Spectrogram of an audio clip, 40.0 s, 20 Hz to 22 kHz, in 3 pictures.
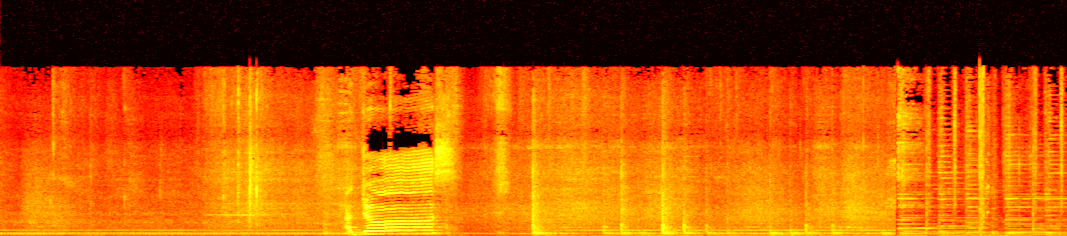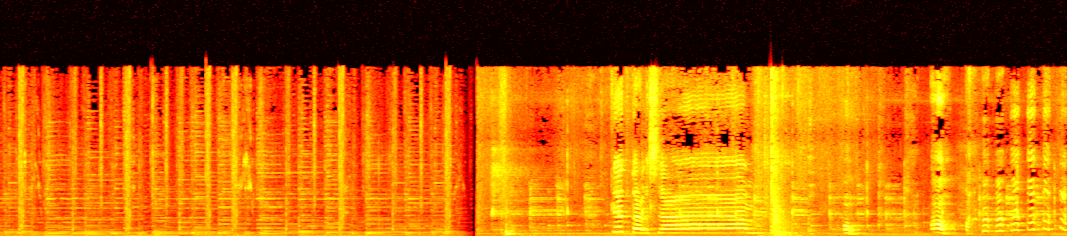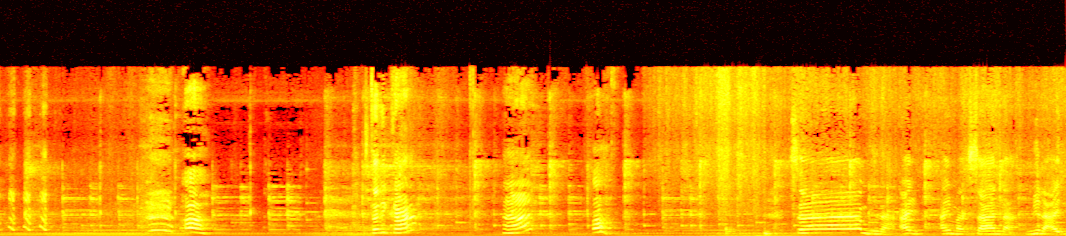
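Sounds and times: steady mechanical hum: 0:00.0 - 0:11.2, 0:19.3 - 0:40.0.

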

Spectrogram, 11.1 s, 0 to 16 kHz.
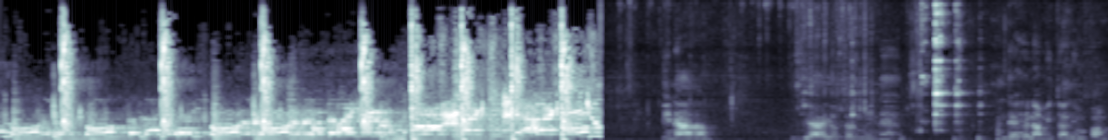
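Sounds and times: metal spoon clinking on bowl: 0:08.0 - 0:10.0.

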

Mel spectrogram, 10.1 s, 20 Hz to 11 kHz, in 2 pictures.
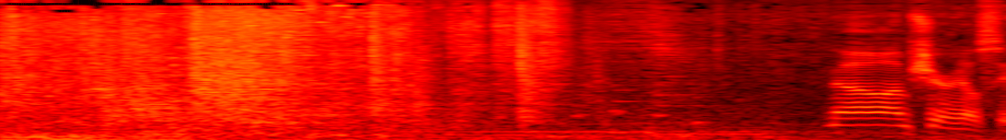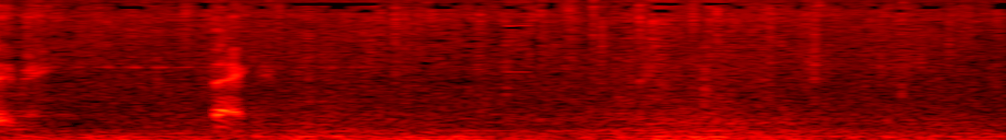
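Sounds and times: fire crackling: 0:00.0 - 0:10.0
low rumble of flames: 0:00.0 - 0:10.0.

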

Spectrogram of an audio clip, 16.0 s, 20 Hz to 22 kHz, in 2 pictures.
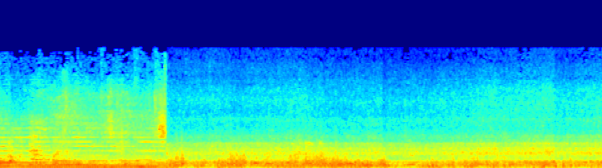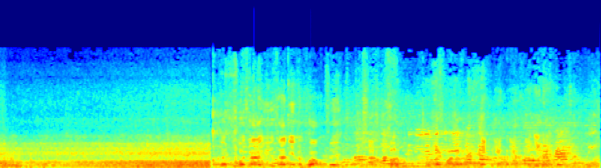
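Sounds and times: train running on rails: 0:00.0 - 0:16.0.

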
